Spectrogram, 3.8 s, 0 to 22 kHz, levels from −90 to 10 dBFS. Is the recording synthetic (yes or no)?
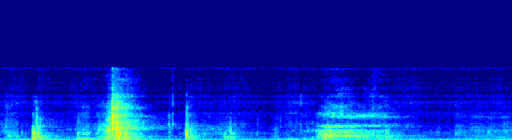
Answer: yes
